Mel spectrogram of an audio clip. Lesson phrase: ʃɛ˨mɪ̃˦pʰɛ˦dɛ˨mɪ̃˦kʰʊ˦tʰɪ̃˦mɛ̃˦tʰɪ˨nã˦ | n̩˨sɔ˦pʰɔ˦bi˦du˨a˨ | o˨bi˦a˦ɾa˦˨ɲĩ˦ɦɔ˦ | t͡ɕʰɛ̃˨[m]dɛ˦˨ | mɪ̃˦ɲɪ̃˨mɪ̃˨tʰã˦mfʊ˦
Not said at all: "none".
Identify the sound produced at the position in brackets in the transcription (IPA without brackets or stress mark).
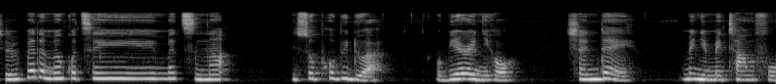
n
